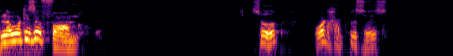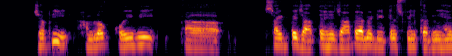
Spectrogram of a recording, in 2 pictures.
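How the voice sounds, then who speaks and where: A man's voice: mid-range voice, dark tone, low-quality recording. A man teaching web development in a conversational way, asking questions and then answering them himself, with frequent check-in words. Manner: mixes Hindi and English, asks and answers his own questions; conversational, frequent fillers like "ठीक है" and "ना". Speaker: programming instructor. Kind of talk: screen-recorded coding lesson.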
